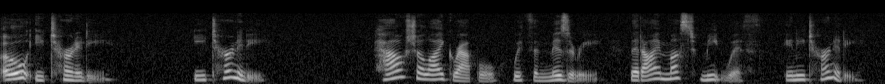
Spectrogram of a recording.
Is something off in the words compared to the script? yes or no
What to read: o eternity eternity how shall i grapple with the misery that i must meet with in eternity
no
